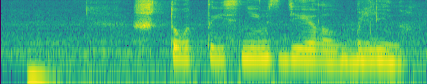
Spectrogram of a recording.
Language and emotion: Russian, angry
